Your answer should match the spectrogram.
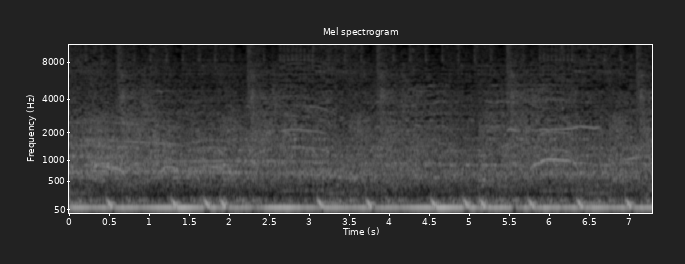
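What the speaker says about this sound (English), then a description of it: "How about some applause for the defense there?" A stadium crowd in the Madden NFL video game cheers as a steady, broad roar throughout, with a low rumble and a commentator's voice present underneath.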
